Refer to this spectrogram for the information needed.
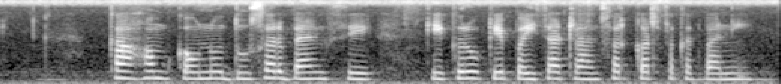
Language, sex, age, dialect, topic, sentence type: Bhojpuri, female, 25-30, Southern / Standard, banking, statement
